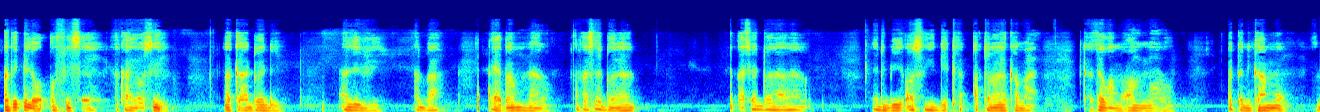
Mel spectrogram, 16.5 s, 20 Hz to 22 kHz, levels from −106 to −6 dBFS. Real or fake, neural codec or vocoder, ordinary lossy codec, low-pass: fake; codec, 44.1 kHz, 2.6 kbps, DAC; MP3, 64 kbps; 10.8 kHz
